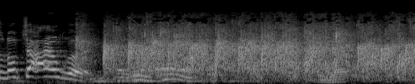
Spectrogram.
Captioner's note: applause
